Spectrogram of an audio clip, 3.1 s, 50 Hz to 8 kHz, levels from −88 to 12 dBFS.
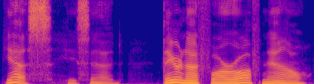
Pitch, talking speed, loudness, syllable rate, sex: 175 Hz, 170 wpm, -16 LUFS, 3.9 syllables/s, female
